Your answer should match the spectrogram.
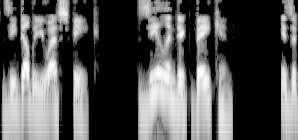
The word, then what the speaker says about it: Zeeuws spek: zu speck pronounced zws speak Zealand ich bacon is a traditional Dutch bacon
